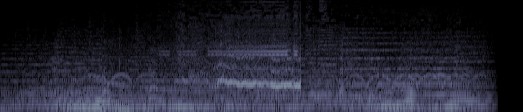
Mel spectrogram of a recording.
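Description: Film scene of a car chasing a running man: loud, continuous engine roar with tire squeals and a wailing siren-like tone, rising and falling, close and dense, ending abruptly.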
